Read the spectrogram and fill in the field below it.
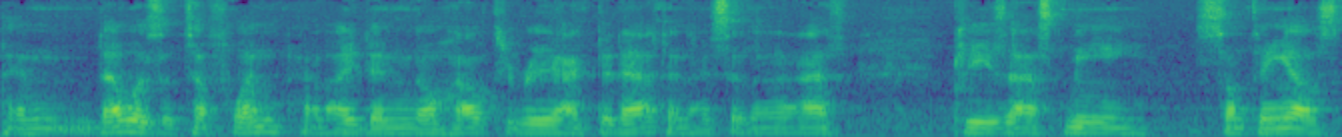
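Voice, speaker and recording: A man with a French accent talks fairly slowly at a fairly low pitch. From France. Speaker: religious visionary vlogger. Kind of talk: testimony. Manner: halting.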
